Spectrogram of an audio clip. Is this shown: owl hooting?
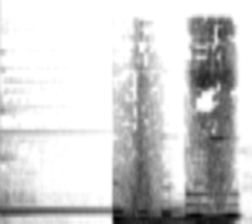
no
